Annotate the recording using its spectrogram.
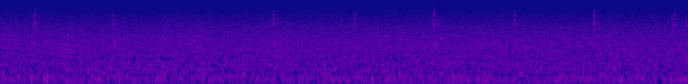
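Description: Near silence: room tone with a faint clock ticking about once a second.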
